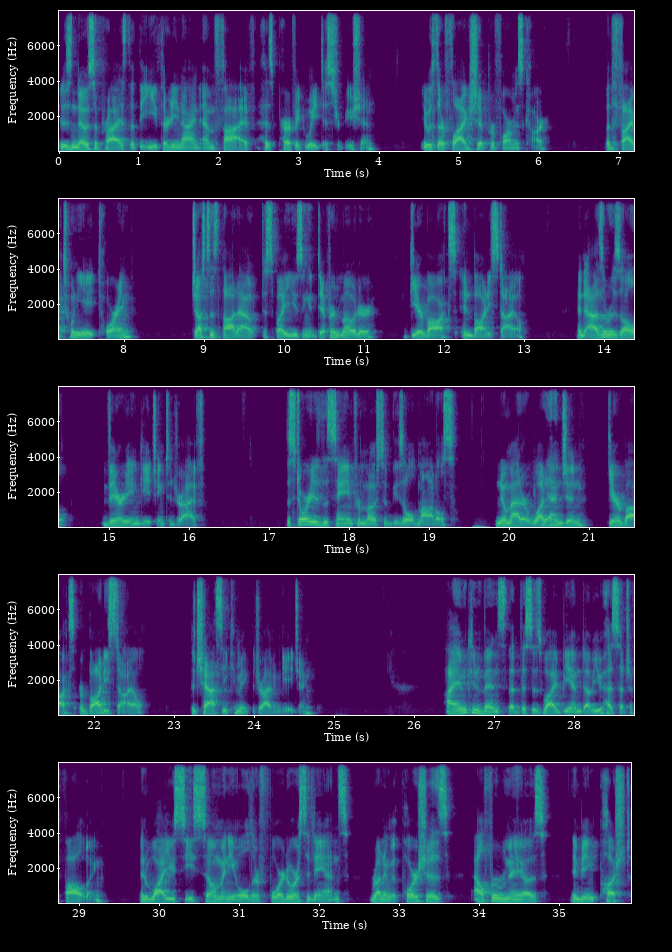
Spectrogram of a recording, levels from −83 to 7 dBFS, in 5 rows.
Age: 20-39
